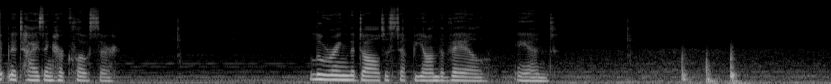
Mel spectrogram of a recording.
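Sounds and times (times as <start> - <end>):
speech: 0.0 - 1.3, 3.1 - 5.7
knocks on metal: 6.8 - 7.5.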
